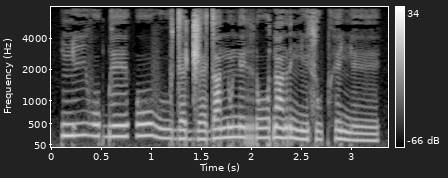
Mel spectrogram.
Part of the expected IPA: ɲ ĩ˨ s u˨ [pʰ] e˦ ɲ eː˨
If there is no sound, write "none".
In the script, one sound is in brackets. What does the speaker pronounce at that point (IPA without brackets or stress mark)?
pʰ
